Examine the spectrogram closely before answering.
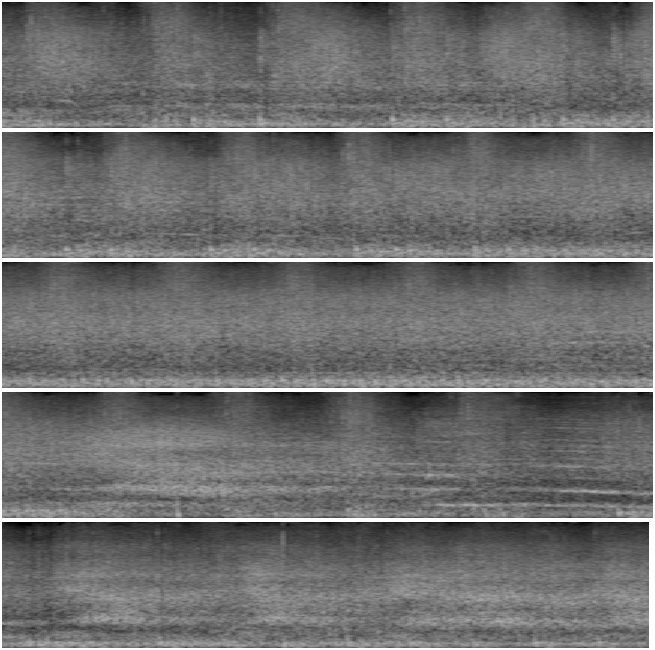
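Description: A large stadium crowd chants loudly.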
